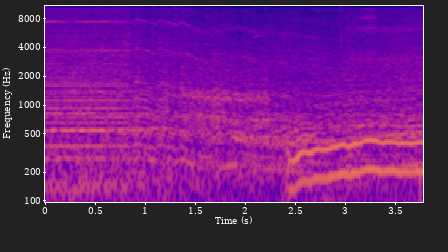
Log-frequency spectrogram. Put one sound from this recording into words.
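A racing car engine drops sharply in pitch as it slows down.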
